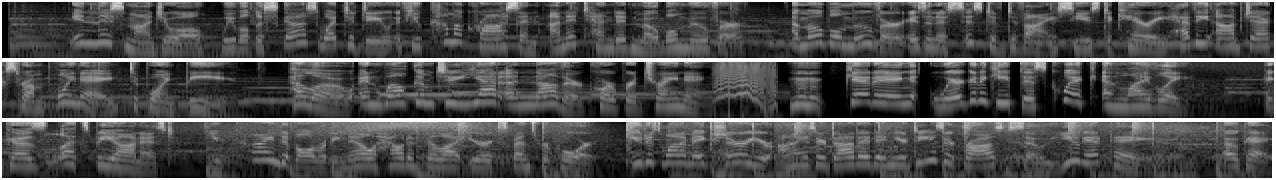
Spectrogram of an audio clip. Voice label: english american e learning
